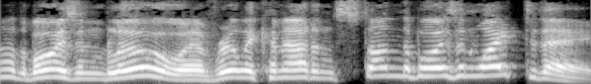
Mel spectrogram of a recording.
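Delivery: put-on old-timey announcer voice. Podcast co-hosts recapping the 1950 World Cup US-England match, old-timey announcer voice. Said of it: "How does your old-timey voice, announcer voice, sound?".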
